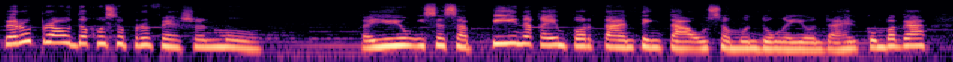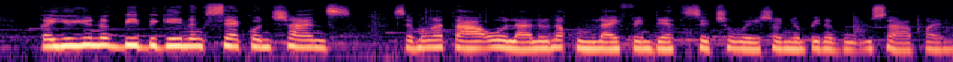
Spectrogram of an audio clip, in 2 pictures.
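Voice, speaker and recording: Actress doing filipina young mom in radio drama, kinda high voice, stubborn n protective, soft music behind. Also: female voice, moderate pace, lightly acted. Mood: earnest. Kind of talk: radio-style romance drama acting in dialogue. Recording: music under the voice.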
